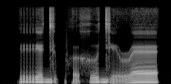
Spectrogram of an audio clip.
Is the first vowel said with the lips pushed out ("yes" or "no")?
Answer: no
